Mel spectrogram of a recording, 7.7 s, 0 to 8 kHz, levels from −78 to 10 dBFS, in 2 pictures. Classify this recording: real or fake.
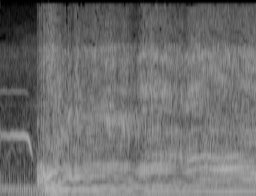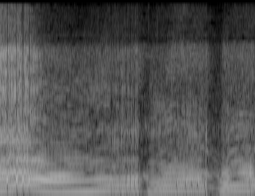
real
